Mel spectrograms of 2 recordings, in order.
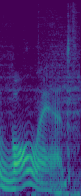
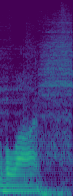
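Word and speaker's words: Volante: Lately, you might have seen one of these red stands around campus and wondered, hey, what's the volant? Well, actually, it's pronounced the volant.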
